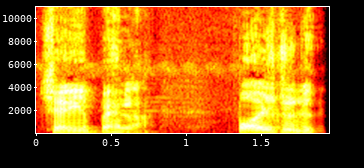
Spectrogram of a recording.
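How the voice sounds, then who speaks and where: A man's voice: mid-range voice, sing-song, normal speed. A middle-aged man teaching English grammar in a video lesson, who keeps asking the viewer questions and then answers them himself. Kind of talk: explanatory classroom lesson.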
